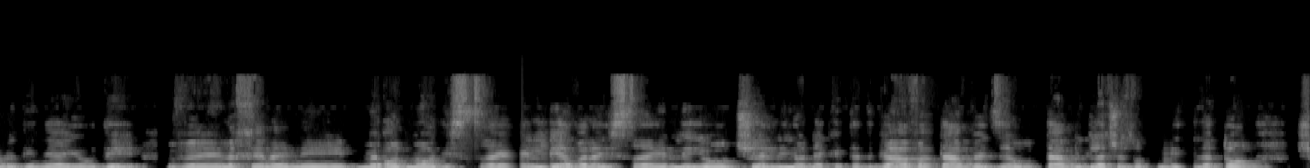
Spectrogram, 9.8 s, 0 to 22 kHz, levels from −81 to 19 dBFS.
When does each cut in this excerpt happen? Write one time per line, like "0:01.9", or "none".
0:01.2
